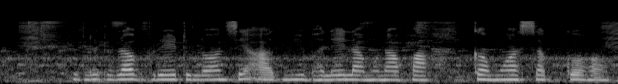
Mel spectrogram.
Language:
Magahi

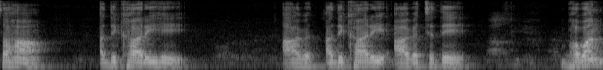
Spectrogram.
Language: Sanskrit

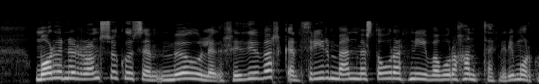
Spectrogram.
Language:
Icelandic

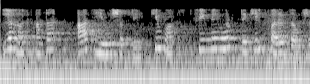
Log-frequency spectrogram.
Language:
Marathi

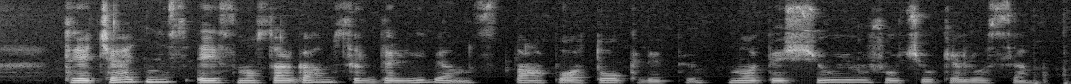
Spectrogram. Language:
Lithuanian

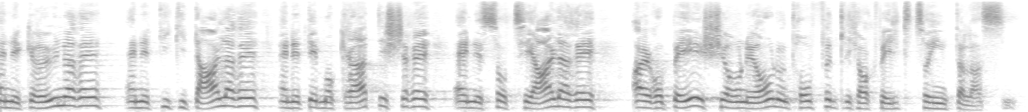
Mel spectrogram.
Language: German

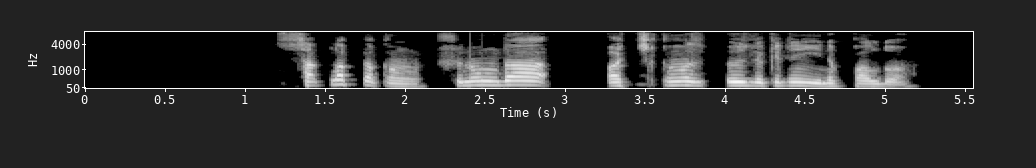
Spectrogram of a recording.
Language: Uyghur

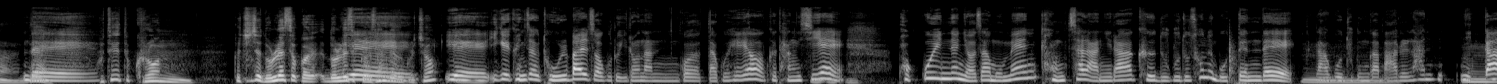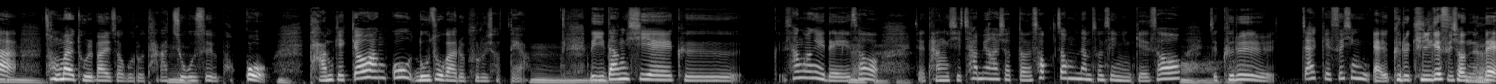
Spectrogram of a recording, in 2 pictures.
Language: Korean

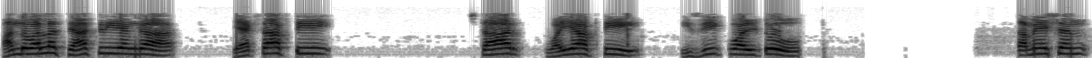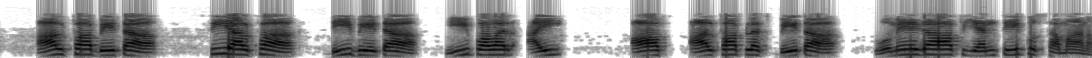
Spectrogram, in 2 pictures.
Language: Telugu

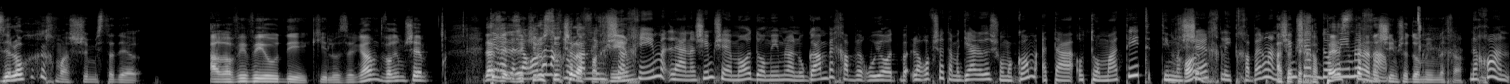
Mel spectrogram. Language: Hebrew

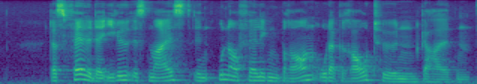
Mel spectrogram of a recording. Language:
German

